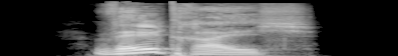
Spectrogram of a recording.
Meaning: world-empire; an empire comprising a great portion of the known world
- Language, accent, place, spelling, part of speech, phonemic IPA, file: German, Germany, Berlin, Weltreich, noun, /ˈvɛltʁaɪç/, De-Weltreich.ogg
